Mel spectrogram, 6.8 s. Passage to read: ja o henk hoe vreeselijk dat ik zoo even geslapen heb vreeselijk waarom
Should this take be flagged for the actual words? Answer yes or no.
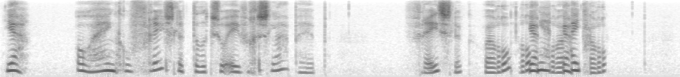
yes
